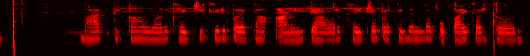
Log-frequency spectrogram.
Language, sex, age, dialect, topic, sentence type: Marathi, female, 18-24, Southern Konkan, agriculture, question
